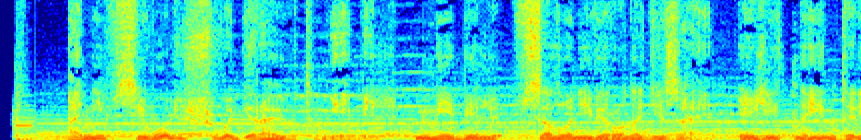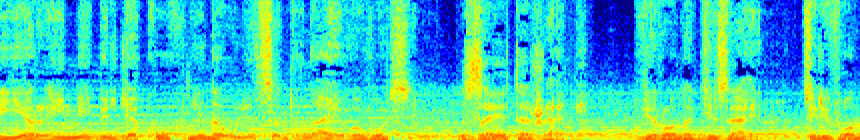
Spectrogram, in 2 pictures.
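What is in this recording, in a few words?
russian male commercial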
